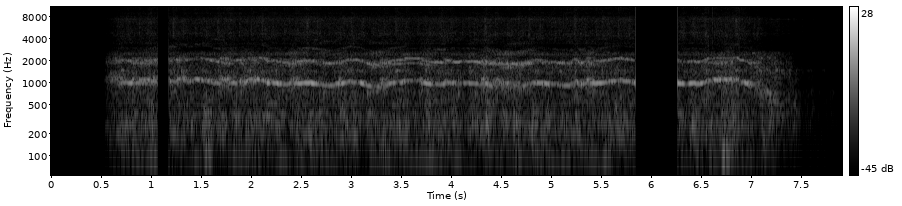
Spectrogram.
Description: DAEWOO DWD-FT1013 washing machine rinse with squeak noise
